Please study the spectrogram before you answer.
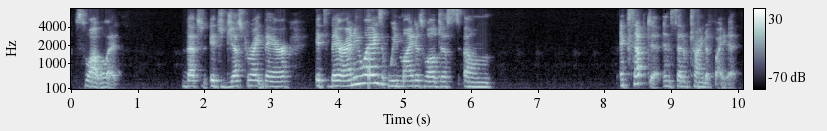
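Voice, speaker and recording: A woman's voice: medium pitch, a bit bright. A young adult woman counselor talking candidly and conversationally about anxiety to a live audience. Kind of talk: casual talk on anxiety.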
